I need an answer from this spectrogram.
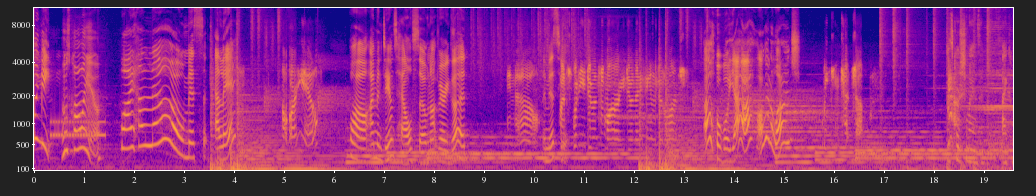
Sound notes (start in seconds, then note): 4.9 on phone; 8.8 on phone; 15.7 on phone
